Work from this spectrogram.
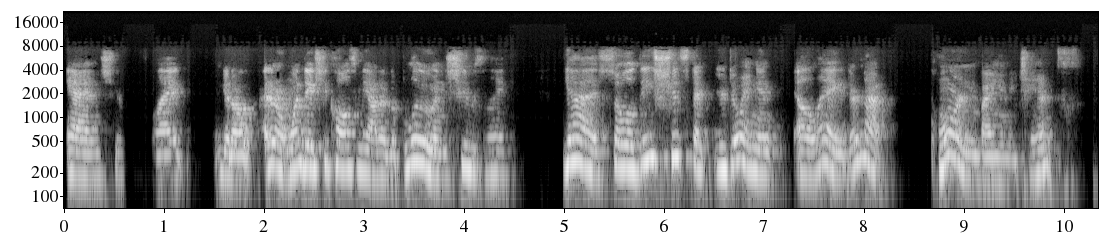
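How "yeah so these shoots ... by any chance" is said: put-on aunt voice.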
